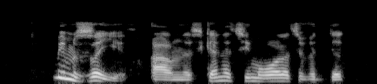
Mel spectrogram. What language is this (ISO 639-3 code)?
kab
